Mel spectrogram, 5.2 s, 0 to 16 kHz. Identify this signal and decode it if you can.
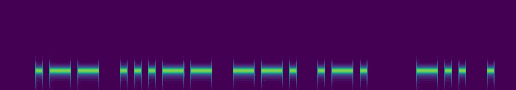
Morse code, heard as a keyed tone, about 17 wpm, 700 Hz. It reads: W3GR DE
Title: USA Callsign DE Callsign - 4 Characters - 17wpm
